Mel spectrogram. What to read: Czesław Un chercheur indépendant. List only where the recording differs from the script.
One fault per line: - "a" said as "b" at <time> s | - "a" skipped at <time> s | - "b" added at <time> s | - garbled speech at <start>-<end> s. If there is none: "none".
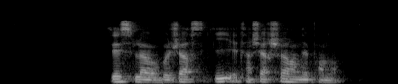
- "Bojarski est" added at 1.6 s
